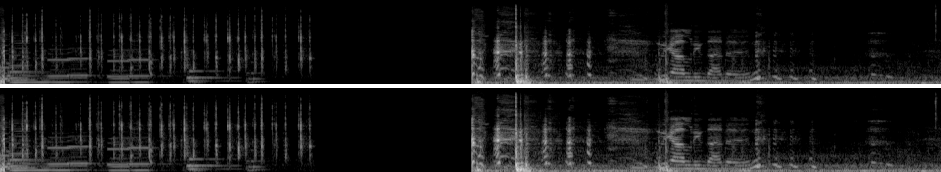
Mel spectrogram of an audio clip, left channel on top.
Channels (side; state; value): left; quieter; 4.2 dB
